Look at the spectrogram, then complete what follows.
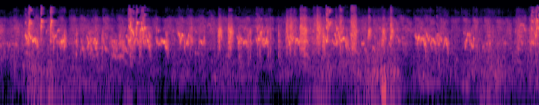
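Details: Several budgerigars chirping while eating and playing: dense, continuous chatter of short buzzy and scratchy notes with quick whistled warbles, overlapping voices throughout.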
